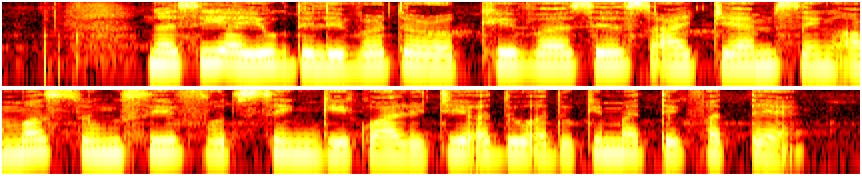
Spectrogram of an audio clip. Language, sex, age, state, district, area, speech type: Manipuri, female, 18-30, Manipur, Tengnoupal, rural, read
